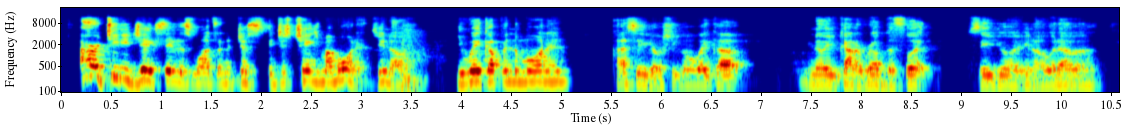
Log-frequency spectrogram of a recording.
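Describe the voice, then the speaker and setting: Against a quiet background with audible room echo, a man speaks fairly quickly at a fairly high pitch with ordinary pitch variation. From New York. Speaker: motivational speaker. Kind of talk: motivational talk. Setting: video call. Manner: animated. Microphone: earbuds.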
